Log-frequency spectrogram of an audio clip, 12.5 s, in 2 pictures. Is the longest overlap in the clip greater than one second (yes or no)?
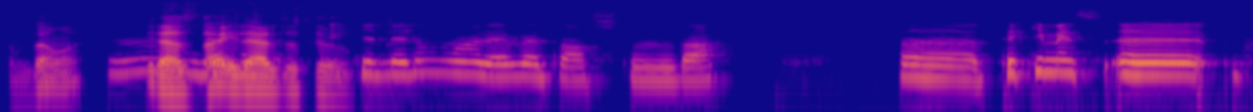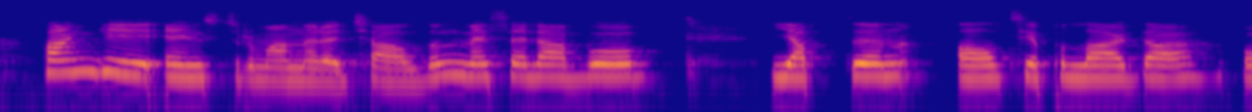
yes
